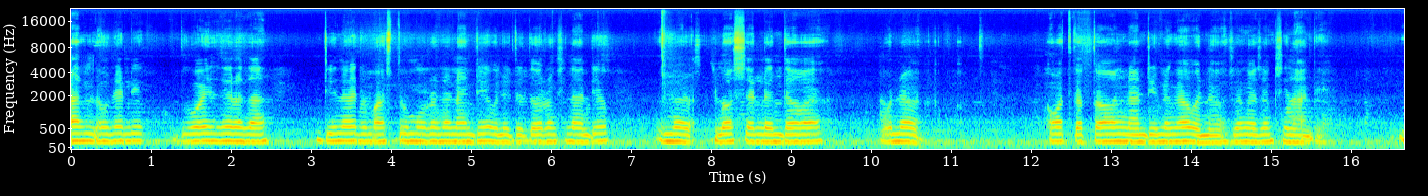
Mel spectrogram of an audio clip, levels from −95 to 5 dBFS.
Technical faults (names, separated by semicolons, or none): video or display buzz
